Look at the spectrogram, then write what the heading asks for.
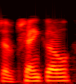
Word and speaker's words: Shevchenko: I don't know how to pronounce her last name, Shevchenko.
